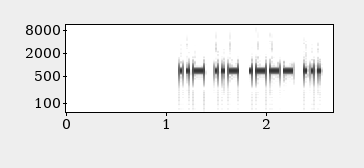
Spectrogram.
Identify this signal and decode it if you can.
Morse code, heard as a keyed tone, about 36 wpm, 700 Hz. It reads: UUJS
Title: Four Challenging Letter-Number Combinations 35wpm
